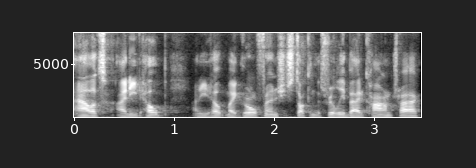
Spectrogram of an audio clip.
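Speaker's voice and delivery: panicked, frantic, freaking-out, desperate voice. Retelling a phone call from a former intern: imitating a panicked caller. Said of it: "panicked, freaking out".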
